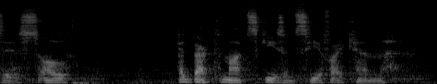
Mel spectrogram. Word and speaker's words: Matsuki: Matsuki, yes.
